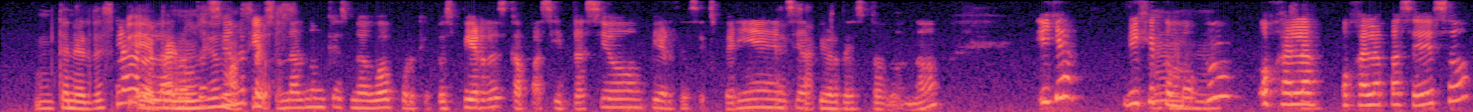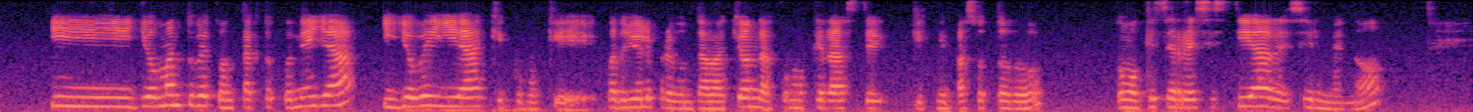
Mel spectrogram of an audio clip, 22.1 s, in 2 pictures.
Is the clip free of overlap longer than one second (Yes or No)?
No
